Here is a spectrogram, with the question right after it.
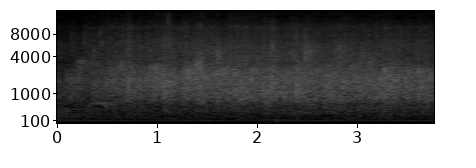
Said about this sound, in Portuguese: Vamos dar um aplauso a Deus pelos casais, gente.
